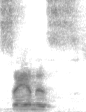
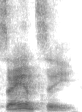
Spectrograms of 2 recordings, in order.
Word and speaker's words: Sansi: Right, or is it the Sansi or is it the Sanis? No, I'm sorry. I mispronounced it. It is Sansi.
